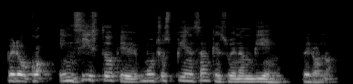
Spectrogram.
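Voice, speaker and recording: A man's voice: medium pitch, animated, moderate pace, dark tone. A man from Peru giving a spoken lesson on legal writing, correcting common phrasing in an emphatic way, checking in with "¿no?" and running through lists of examples. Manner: emphatic, corrective, rhetorical questions with "¿no?".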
